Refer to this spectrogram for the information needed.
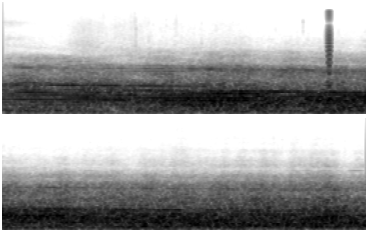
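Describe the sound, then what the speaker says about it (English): Airplanes fly overhead in a steady, loud, rumbling roar that holds unbroken throughout, with no voices. "seeing airplanes as they fly all over the place"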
